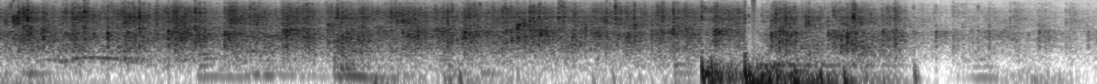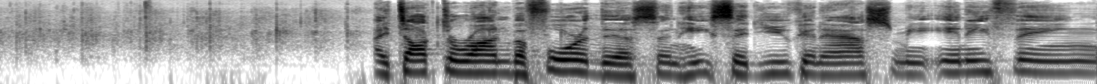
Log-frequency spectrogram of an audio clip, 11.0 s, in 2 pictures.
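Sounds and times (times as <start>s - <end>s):
audience hand clapping: 0.0s - 7.6s
speech: 7.4s - 10.9s.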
